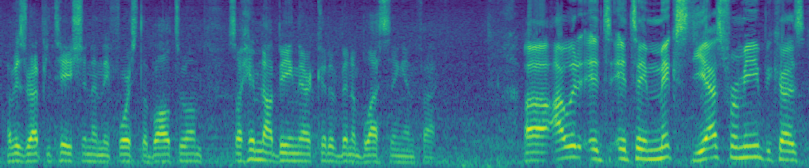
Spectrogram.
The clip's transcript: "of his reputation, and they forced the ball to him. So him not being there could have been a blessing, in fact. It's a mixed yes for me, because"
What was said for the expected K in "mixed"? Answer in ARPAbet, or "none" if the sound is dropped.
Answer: K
